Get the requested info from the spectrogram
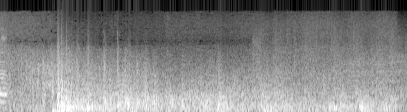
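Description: A loud roll of thunder that breaks about a second in and keeps rumbling, its weight in the low end.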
